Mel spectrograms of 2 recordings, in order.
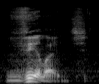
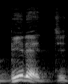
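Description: First: The stress is on the first syllable. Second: The stress is on the second syllable. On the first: The speaker calls it right. "V にアクセントがあります。" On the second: The speaker calls it wrong. "日本語だとVillage ってレの方が強くなってしまいますけど"

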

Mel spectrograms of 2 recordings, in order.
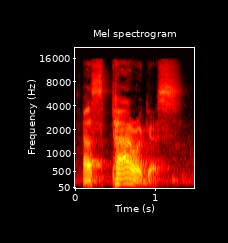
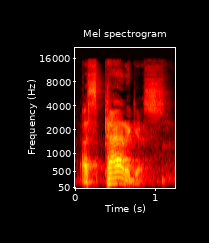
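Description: First: The 'pa' syllable is strongly stressed. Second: The 'pa' syllable is strongly stressed.

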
